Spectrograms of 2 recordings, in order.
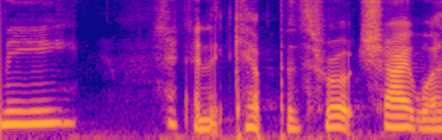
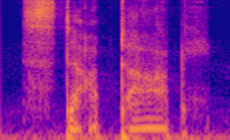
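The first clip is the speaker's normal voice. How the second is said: whispered advice; 7 dB quieter than usual. Acted.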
